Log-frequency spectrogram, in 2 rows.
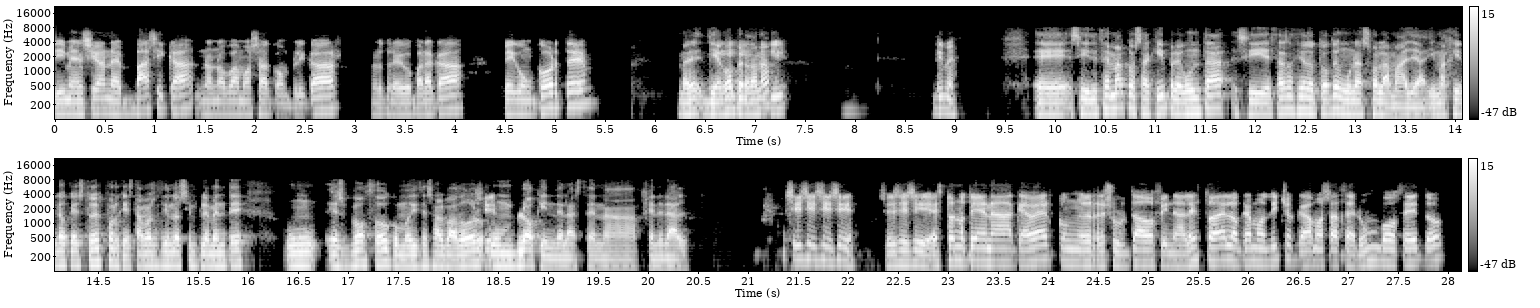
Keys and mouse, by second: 0.6 Tab, 1.0 click, 1.6 right click, 2.9 y, 4.1 click.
